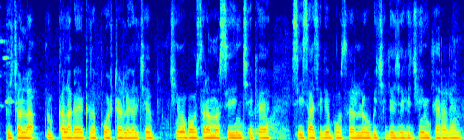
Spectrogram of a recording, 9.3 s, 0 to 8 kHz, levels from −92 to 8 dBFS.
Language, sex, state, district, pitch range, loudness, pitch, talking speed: Angika, male, Bihar, Begusarai, 150-155 Hz, -20 LUFS, 155 Hz, 175 wpm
